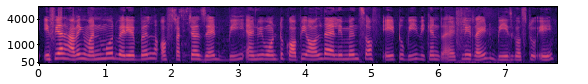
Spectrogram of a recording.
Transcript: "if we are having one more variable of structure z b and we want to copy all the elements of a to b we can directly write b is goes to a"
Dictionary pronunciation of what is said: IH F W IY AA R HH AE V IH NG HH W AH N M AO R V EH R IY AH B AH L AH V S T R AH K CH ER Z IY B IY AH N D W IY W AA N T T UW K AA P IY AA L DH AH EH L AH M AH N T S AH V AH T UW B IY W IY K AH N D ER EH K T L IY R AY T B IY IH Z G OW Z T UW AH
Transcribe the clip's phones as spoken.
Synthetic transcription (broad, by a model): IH F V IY AA R HH AE V IH NG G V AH N M AO R V EH R IY AH B AH L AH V S T R AH K CH ER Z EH B IY AH N D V IY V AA N T T UW K AA P IY AA L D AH EH L AH M AH N T S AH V AH T UW B IY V IY K AH N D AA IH T L IY R AY T B IY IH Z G OW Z T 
